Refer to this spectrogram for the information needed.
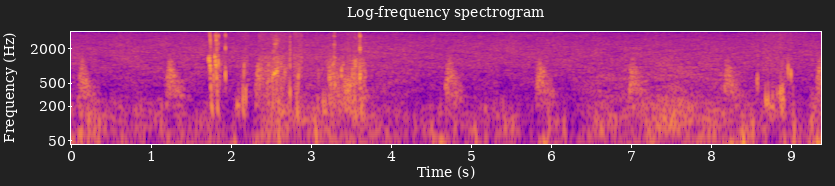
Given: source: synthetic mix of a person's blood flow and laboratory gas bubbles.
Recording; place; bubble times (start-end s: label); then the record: Doppler ultrasound of blood flow; subclavian vein
1.70-1.96 s: bubbles
2.05-2.22 s: bubbles
2.33-2.88 s: bubbles
3.06-3.71 s: bubbles
8.55-8.61 s: bubbles
8.64-9.04 s: bubbles
From the record:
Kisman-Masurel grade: 221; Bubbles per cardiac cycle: several, 3 to 8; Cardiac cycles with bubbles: 10 to 50%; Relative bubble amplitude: barely perceptible (0.100 to 0.250); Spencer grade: 2 (many but less than half of the cardiac periods contain bubble signals, singularly or in groups); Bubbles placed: anywhere in the cardiac cycle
